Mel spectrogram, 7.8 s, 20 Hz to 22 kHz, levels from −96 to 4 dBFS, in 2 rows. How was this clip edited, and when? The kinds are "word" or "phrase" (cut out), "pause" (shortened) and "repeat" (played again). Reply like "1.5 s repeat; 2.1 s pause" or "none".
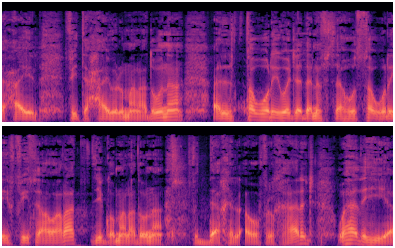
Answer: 5.0 s word; 5.8 s word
